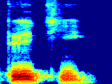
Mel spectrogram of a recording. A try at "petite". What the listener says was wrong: Tu as fait une petite erreur ici. Comment tu me prononces ça? Petite. À la différence, quand tu l'as comme ça c'est quoi? Petit et avec un E.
